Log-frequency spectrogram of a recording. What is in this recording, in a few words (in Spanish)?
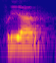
"friar", Silabas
